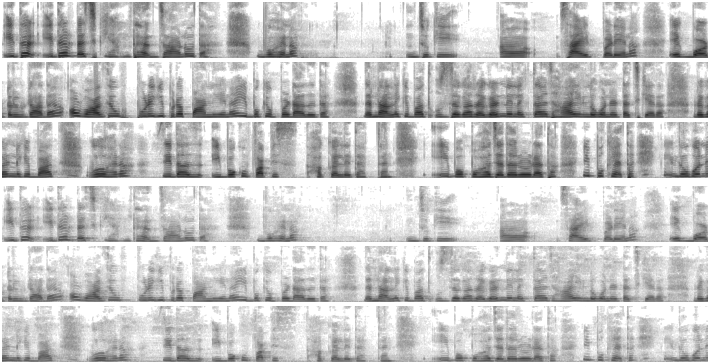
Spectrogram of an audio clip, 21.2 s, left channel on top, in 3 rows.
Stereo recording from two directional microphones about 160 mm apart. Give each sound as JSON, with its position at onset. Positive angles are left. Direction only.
{"t": 0.0, "sound": "a woman's voice", "side_deg": 40}
{"t": 4.0, "sound": "a woman's voice", "side_deg": 35}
